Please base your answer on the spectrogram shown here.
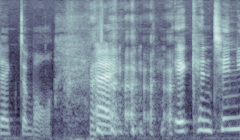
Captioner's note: laughing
